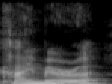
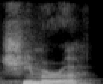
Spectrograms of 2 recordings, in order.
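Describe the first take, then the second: First: The first syllable is not pronounced as 'chi'. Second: The first syllable is pronounced as 'chi'. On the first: The speaker calls it right. "but it's no, it's a Chimera" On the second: The speaker calls it wrong. "we just pronounced it Chi"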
